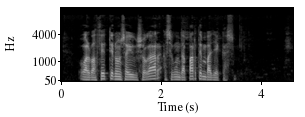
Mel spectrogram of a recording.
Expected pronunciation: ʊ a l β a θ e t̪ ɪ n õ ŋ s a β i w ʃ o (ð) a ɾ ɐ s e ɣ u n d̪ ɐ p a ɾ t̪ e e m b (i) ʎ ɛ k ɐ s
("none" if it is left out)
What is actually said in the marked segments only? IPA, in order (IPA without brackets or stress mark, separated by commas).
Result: ɣ, a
